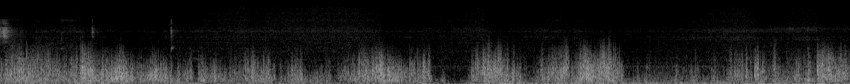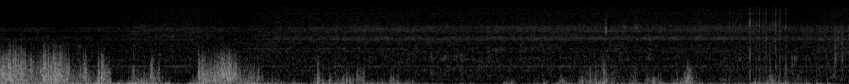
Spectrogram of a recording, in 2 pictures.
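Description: Wind buffeting the microphone in irregular gusts for most of the first eleven seconds, then easing to a faint, steady outdoor hiss.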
